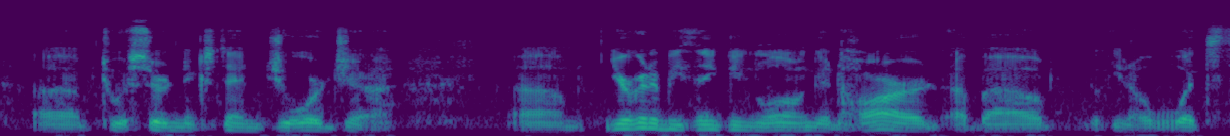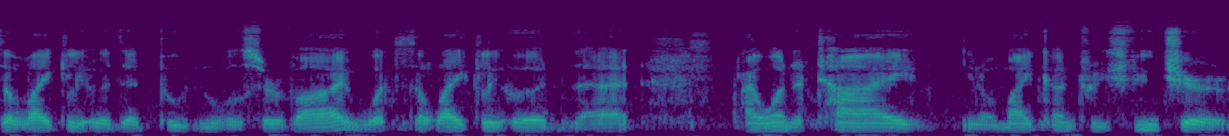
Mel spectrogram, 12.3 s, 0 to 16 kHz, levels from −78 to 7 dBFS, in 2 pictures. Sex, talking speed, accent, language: male, 185 wpm, American, English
